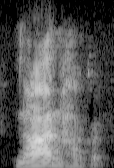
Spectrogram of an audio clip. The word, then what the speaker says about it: 난학: 화란학 라는 두음법칙으로 난으로 발음했어요. 그래서 이 한자를 우리가 읽으면 난학입니다. 일본인들의 네덜란드 서적과 학문을 연구하는 학문 난학은 당시 네덜란드 상인이 전해준 각종 서적을 번역하는 데서 시작합니다.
